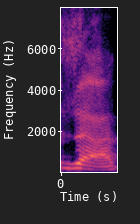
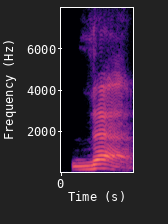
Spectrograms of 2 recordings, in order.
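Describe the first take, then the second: First: The consonant is a buzzing z sound. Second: The consonant is a voiced th sound. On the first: This is the Egyptian way of saying the letter. "Kalau orang Mesir iya za" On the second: This is the standard classical way of saying the letter. "lughah fushaghnya itu dza"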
